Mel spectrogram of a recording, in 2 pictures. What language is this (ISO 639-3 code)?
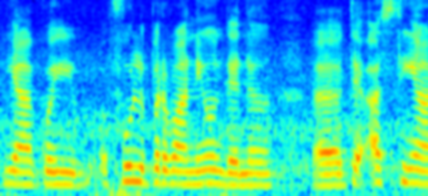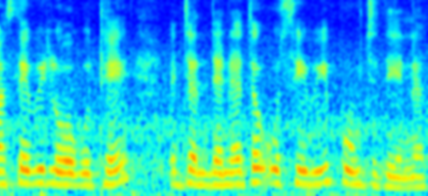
doi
